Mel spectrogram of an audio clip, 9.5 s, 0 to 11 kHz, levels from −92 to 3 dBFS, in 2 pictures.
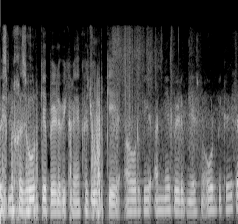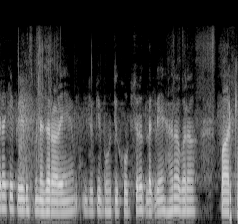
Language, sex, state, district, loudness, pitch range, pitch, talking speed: Hindi, male, Uttar Pradesh, Varanasi, -18 LUFS, 120-135 Hz, 125 Hz, 240 wpm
